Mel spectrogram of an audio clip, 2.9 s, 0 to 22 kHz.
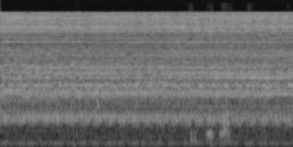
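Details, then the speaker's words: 2014 Silverado AC system after discharge hose replacement: the vacuum pump gives a steady low hum with constant pitch and no surging while pulling down to 30 inHg, to be held about 20 minutes; normal. "so we're going to let it run and it's going to get down to a 30 in of mercury of vacuum"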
